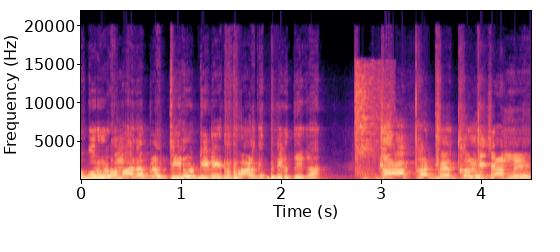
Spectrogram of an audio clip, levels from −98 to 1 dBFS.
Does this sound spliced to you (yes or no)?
yes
